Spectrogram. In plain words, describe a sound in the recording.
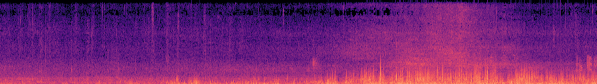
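Footsteps of pedestrians tap on the pavement.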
